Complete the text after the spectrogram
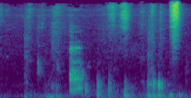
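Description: A small plastic case clicks down onto a table.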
